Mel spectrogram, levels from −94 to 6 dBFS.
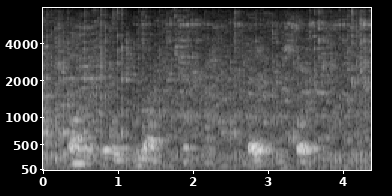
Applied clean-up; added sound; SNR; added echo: classical method WPE with log-MMSE.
